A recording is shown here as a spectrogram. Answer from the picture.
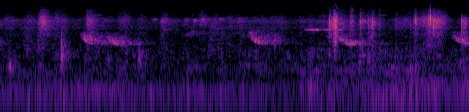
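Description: A bird repeats a short, falling call, often two in quick succession, every second or two. Sharper chirps and clicks grow louder in the second half.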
